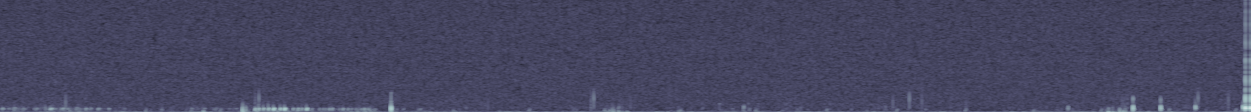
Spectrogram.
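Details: Own abdomen recorded with a USB stethoscope: low gurgling rumbles with scattered pops; ordinary bowel sounds, stomach rumbling.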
